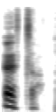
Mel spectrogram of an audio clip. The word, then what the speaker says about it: Это: Это.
